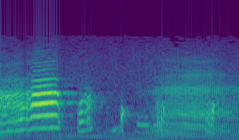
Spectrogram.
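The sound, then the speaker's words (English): A small chicken clucking and squawking in a few short bursts, with a louder squawk near the start followed by softer, broken clucks. “It's just a little chicken. Let me inspect that chicken.”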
